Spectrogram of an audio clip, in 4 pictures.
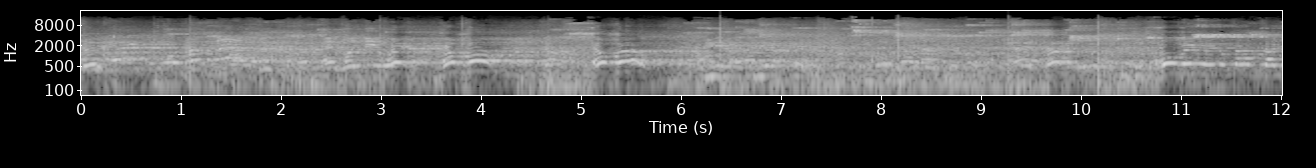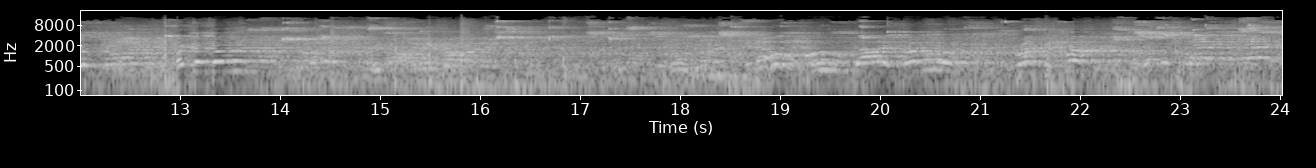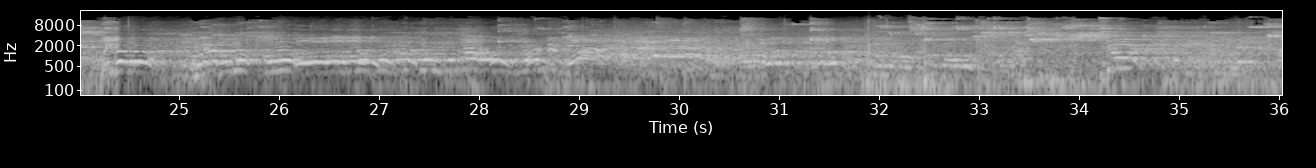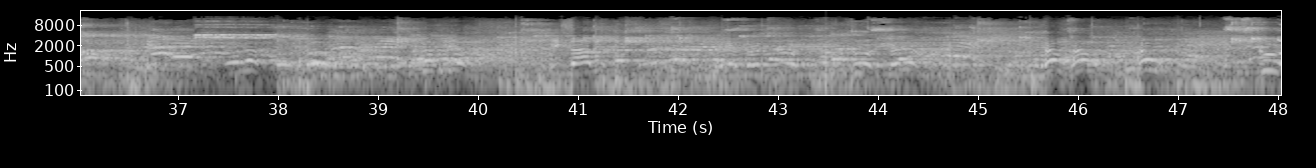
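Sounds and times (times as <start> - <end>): people calling out and talking: 0.0 - 48.0.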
